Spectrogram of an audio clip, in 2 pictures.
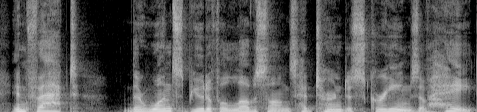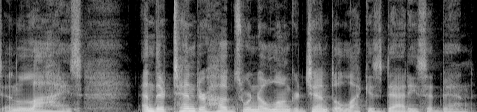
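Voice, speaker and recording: A man narrating a scripted children's story in a deliberate read-aloud manner. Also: on the high side.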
